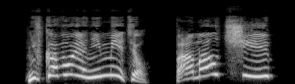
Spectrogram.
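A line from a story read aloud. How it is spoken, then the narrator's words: Shrieked. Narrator (Russian): опять взвизгнула мама Эмма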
